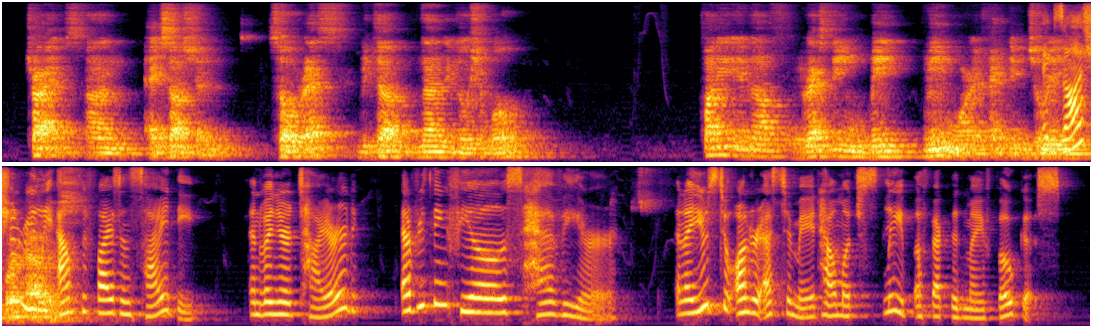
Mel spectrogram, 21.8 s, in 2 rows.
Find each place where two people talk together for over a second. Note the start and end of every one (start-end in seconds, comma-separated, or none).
10.4-11.6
